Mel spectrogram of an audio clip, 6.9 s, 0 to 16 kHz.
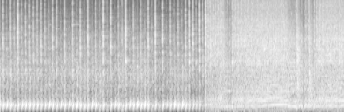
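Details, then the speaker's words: Homemade go-kart with a Predator 212cc engine, governor removed, stock valve springs just replaced with heavier Honda 18lb springs, kart on jack stands. Steady single-cylinder thump revving up smooth and even, no valve clatter: normal running. "all right so before I wrap up fire it up good sounds good runs good"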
